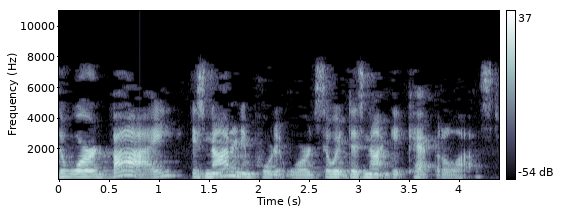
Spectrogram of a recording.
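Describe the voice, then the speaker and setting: A woman's medium-pitched voice, an ordinary speaking voice. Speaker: elementary school teacher. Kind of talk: recorded lesson. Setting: home recording.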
